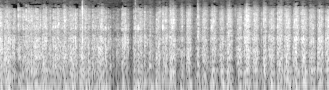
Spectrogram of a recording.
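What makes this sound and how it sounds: Fingertips rapidly scratch and tap the surface of a hollow woven rattan basket with a pink and green weave. The result is a dense, uneven stream of quick dry taps over a continuous scratchy rustle, with little high-end brightness. The level stays fairly steady, dips briefly near the middle, then turns into more distinct fast taps.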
